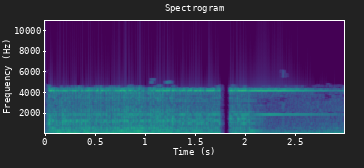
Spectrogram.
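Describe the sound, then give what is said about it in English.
A doorbell at a house in Oxford, pressed twice by a man, rings with a steady, loud electric jangle, cuts off for a split second, then rings again and slowly softens toward the end. No one speaks. “He had a worried expression on his face as he walked up the few steps and pressed the doorbell. Again he tried.”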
